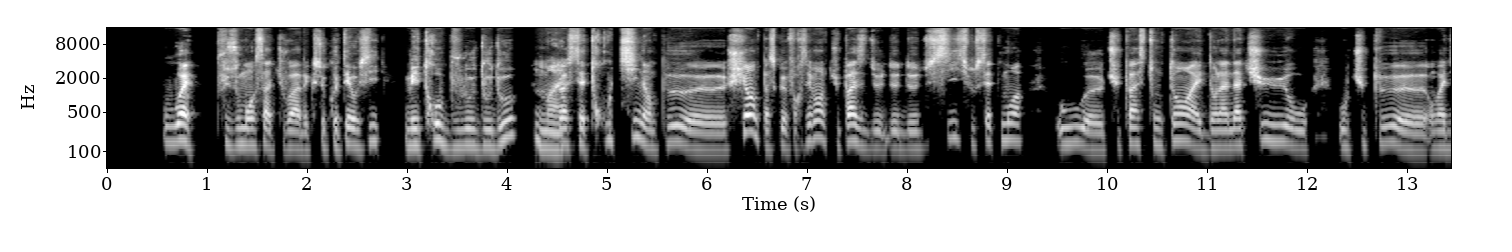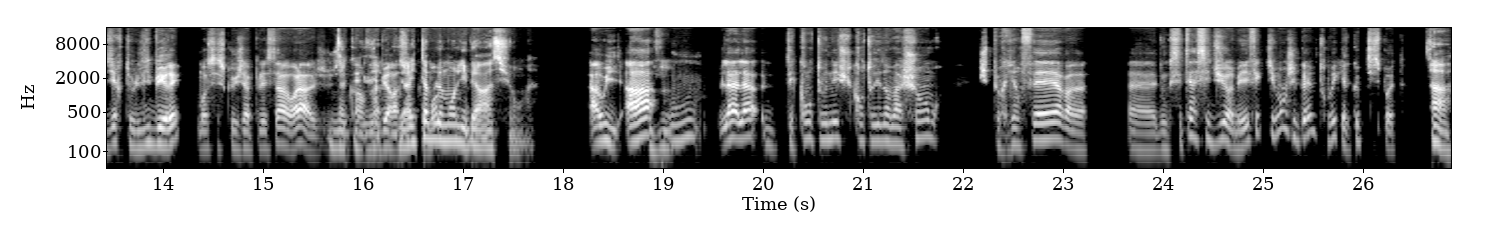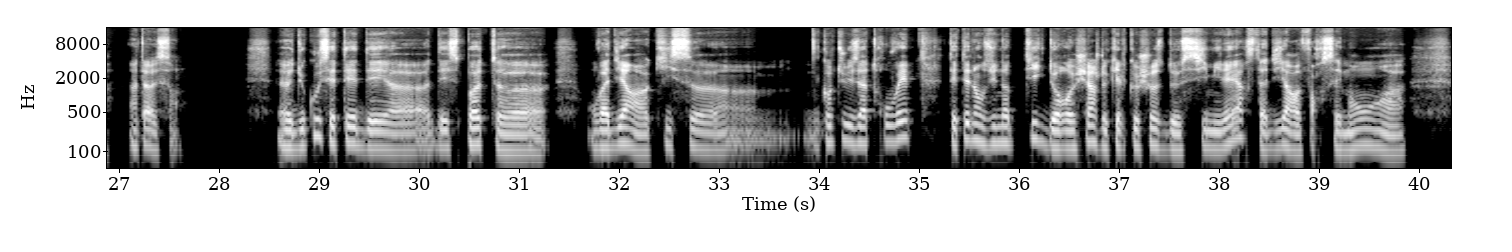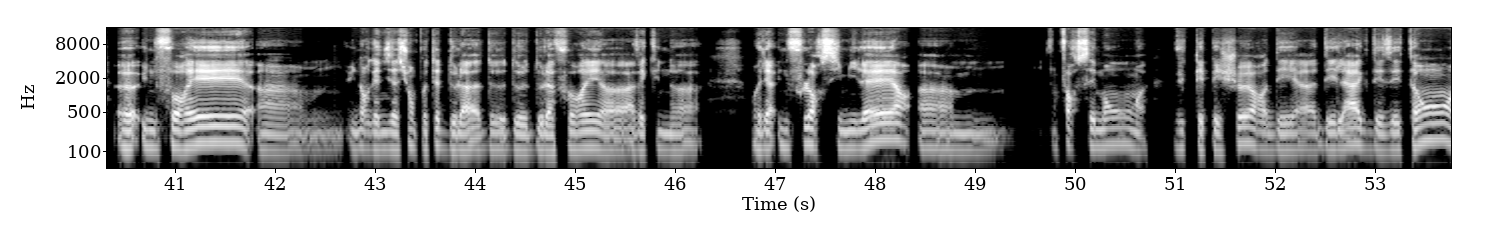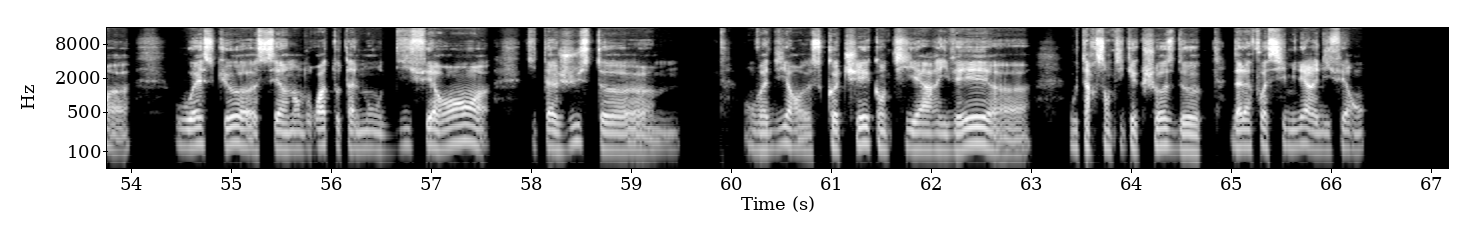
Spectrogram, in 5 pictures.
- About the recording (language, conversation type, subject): French, podcast, Quel est l’endroit qui t’a calmé et apaisé l’esprit ?
- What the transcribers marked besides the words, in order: stressed: "libérer"; surprised: "Ah"; drawn out: "se"; drawn out: "forêt"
